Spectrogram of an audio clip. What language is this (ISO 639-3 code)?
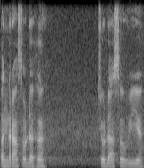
snd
